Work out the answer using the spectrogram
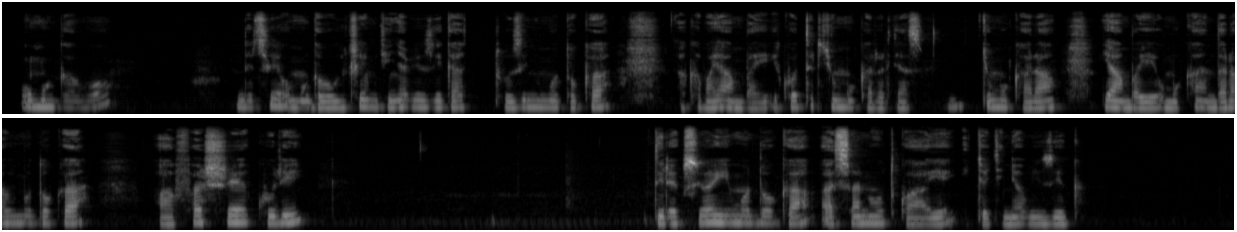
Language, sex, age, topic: Kinyarwanda, female, 18-24, government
